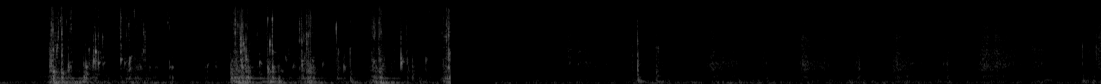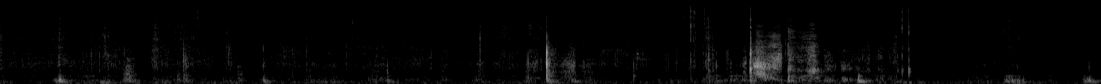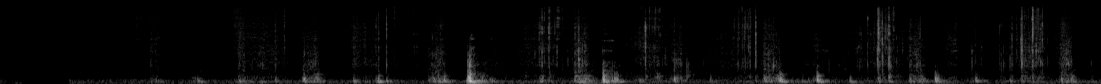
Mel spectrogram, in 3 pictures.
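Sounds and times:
slime crackling and popping: 27.3s - 33.0s.

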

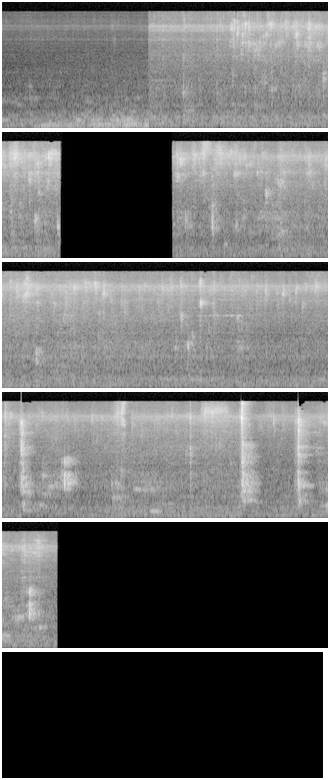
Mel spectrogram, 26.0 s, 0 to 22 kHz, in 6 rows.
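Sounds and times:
sauce sizzling in a pan: 6.6s - 18.1s.

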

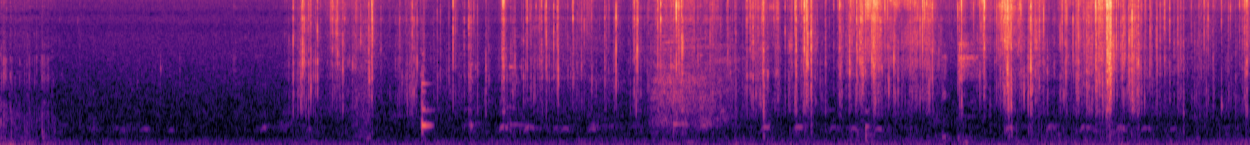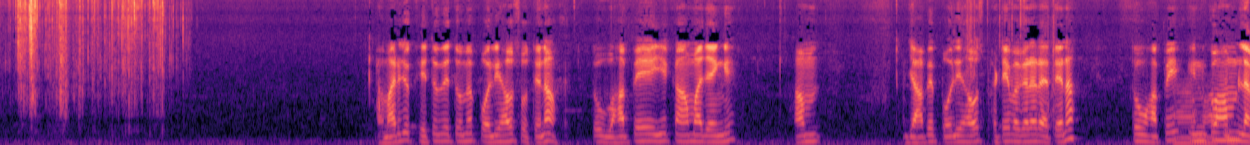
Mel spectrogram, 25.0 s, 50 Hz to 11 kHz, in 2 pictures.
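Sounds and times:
sharp crinkling and crackling: 2.7s - 14.5s, 22.0s - 23.1s.

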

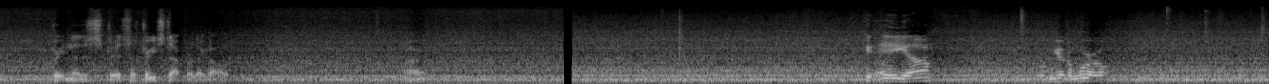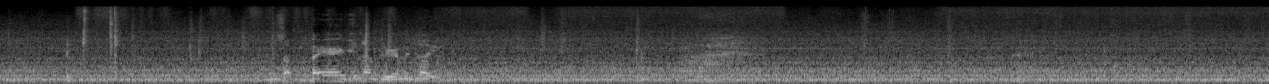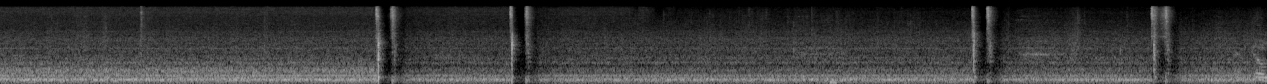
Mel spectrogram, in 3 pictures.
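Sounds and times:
air conditioner hum: 0.0s - 38.0s
pneumatic stapler shots: 29.1s - 29.4s, 30.4s - 30.8s, 35.0s - 35.4s, 36.9s - 37.2s.

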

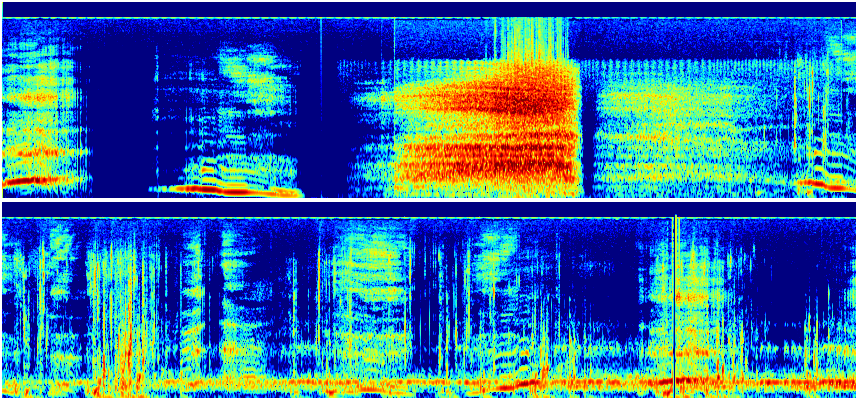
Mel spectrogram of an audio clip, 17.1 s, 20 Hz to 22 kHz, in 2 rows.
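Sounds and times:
steady low underwater tone: 0.0s - 17.0s
whale-like gliding calls: 3.5s - 8.4s, 10.0s - 17.0s.

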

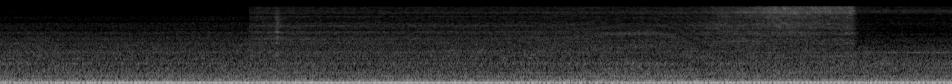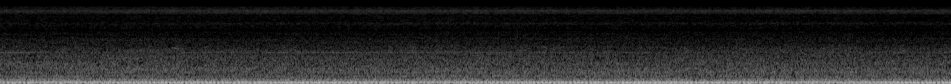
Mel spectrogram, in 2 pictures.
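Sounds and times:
hiss: 2.5s - 6.1s, 6.8s - 8.7s.

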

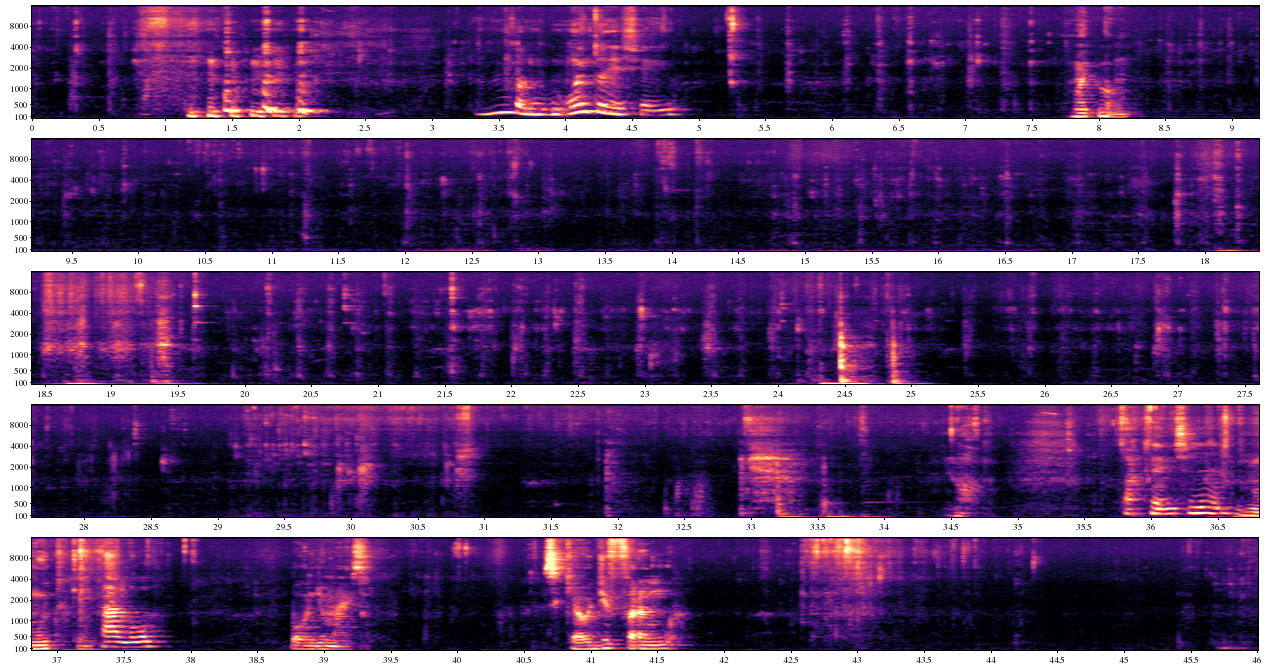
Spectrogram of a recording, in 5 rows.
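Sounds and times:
people chewing: 0.0s - 4.3s, 4.9s - 40.7s, 42.1s - 46.0s
fried crust crunching: 5.2s - 31.1s, 42.3s - 44.4s.

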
